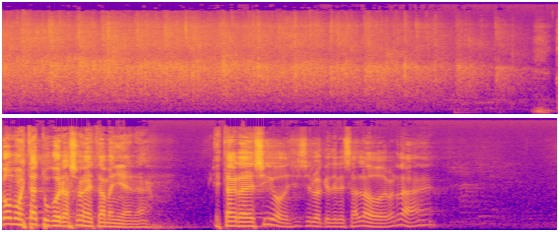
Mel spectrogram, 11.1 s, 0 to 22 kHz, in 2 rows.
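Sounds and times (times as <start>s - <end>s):
audience applause: 0.0s - 5.6s
speech: 5.6s - 10.0s.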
